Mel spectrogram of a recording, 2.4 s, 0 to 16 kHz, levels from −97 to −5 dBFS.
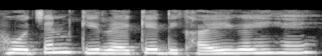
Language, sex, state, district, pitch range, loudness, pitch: Hindi, female, Uttar Pradesh, Lucknow, 205-230 Hz, -12 LUFS, 225 Hz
